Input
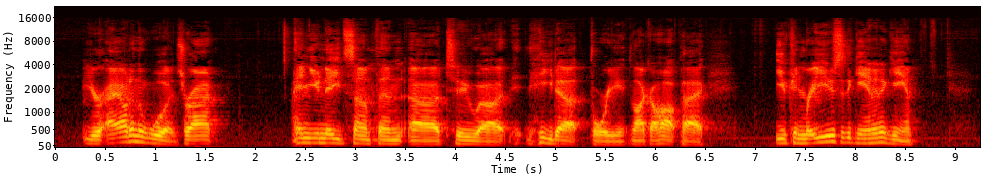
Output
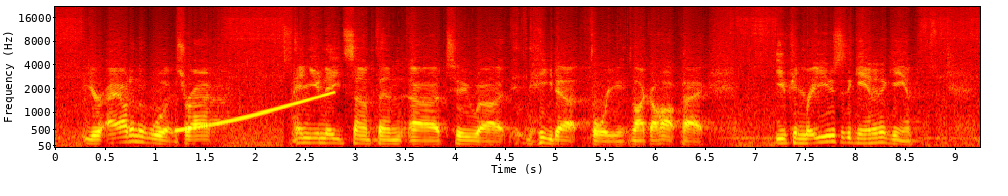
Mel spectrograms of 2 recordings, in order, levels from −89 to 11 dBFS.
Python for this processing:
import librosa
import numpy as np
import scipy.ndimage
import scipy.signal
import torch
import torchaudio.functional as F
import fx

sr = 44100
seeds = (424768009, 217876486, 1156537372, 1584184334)

y = x + 0.5 * 10.0 ** (-27.0 / 20.0) * np.sign(x)
y = fx.spec_paint(y, sr, seeds[0], shape='rise', start_s=1.2, length_s=1.61, low_hz=470.0, high_hz=1800.0, level_db=-21.0)
y = fx.transient(y, sr, attack_db=7, sustain_db=-5)
y = y * 10.0 ** (3.0 / 20.0)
